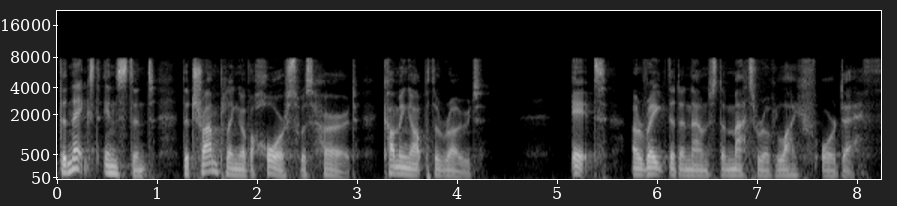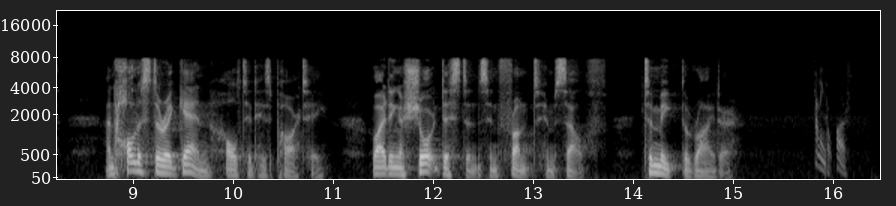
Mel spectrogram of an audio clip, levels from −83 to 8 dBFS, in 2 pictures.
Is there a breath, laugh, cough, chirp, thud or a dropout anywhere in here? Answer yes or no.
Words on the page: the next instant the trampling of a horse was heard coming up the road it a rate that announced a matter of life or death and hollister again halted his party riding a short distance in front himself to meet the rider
yes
